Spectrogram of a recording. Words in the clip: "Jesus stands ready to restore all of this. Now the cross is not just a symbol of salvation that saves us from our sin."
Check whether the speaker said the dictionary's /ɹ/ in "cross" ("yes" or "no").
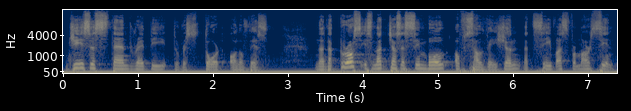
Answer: yes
